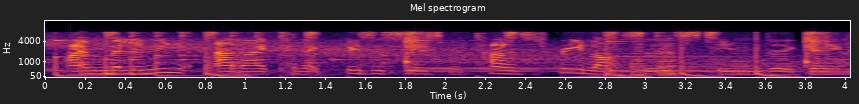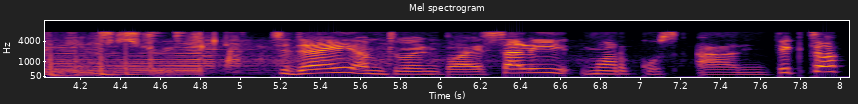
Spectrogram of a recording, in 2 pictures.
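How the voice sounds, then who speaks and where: A woman's voice: medium pitch, normal speed. A woman hosting a panel podcast, introducing guests with upbeat, brief affirmations. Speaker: podcast host. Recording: dull dry sound, faint music.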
